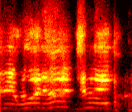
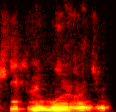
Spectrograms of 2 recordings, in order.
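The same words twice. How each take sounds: First: One hundred sung out very high and slow; stretched falsetto. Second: Soft plain repeat. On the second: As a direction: drop back to a quiet sincere line. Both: Shown as a demonstration. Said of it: "being sincere".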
